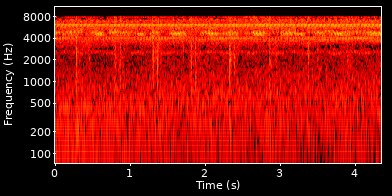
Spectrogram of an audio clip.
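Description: Crickets chirping faintly in a steady repeating pulse, about three chirps a second, with a few faint taps.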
